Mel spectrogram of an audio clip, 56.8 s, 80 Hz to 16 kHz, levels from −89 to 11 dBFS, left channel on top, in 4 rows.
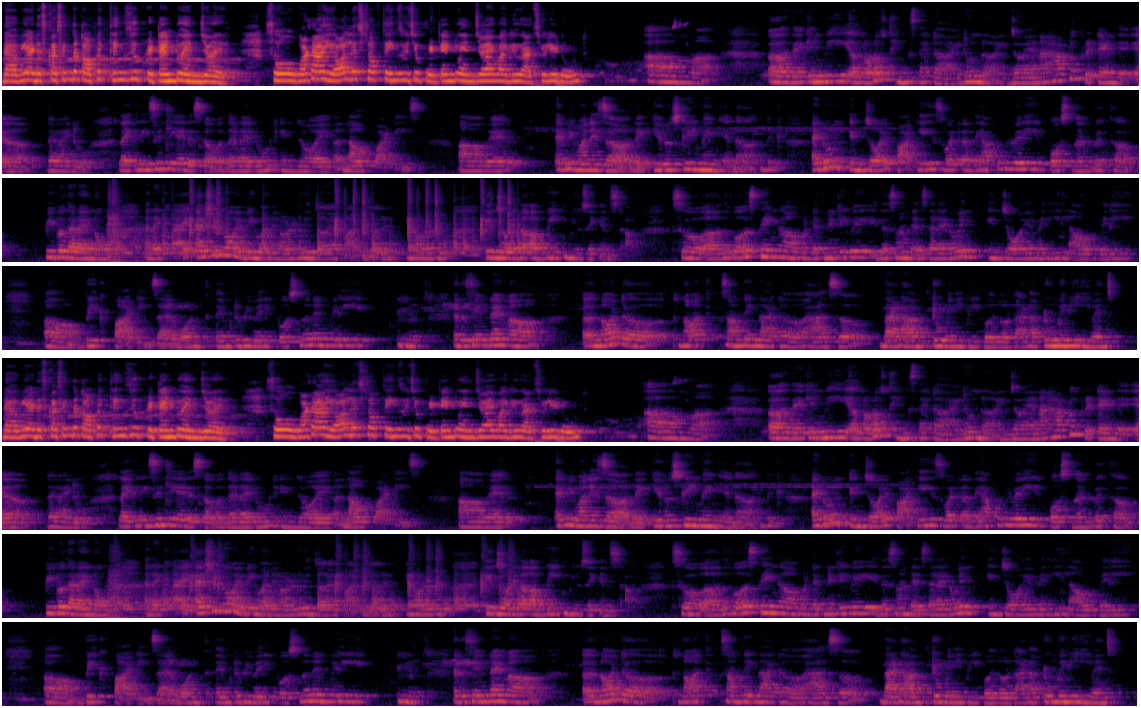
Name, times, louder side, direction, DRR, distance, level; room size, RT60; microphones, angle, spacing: voice 1, 0.0-7.2, left 3 dB, 30° left, 10 dB, 0.4 m, -29 dB
voice 2, 8.0-19.3 19.9-20.6 21.1-28.3 29.0-36.1 36.5-47.1 47.6-49.6 49.8-56.6, left 1 dB, 20° right, -5 dB, 1.5 m, -42 dB
sound 1, 29.7-35.2, equal, 85° left, 1.1 m, -49 dB
10.5 x 4.9 x 2.5 m, 0.77 s
head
